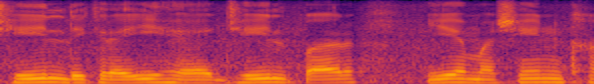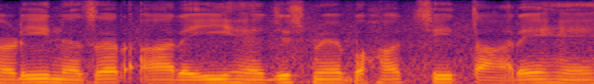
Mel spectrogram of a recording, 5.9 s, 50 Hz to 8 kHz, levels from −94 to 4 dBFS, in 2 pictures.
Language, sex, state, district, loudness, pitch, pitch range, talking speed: Hindi, male, Uttar Pradesh, Etah, -20 LUFS, 115 Hz, 110-125 Hz, 190 wpm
